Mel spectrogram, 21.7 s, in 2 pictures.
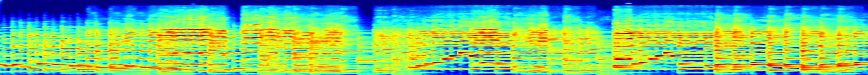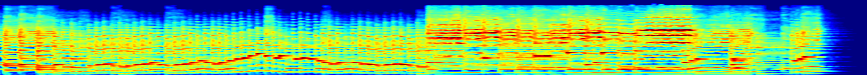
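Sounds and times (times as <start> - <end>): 
piano in a piano concerto: 0.0 - 21.5
strings in a piano concerto: 1.1 - 12.4, 16.2 - 21.3.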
